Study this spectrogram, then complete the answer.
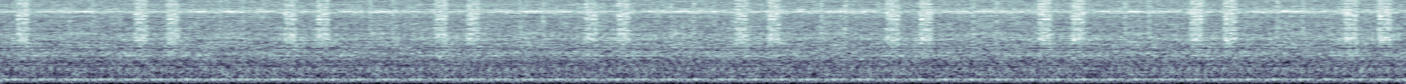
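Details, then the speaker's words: Small air compressor for a laser engraver, quieter than average, kicking in during engraving: steady, even drone with a regular light pulse just under two per second and no knocks. Normal air compressor operation. "now we calculate a wonderful little air compressor will keep kicking in that their first drop thankfully is not as noisy as average"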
